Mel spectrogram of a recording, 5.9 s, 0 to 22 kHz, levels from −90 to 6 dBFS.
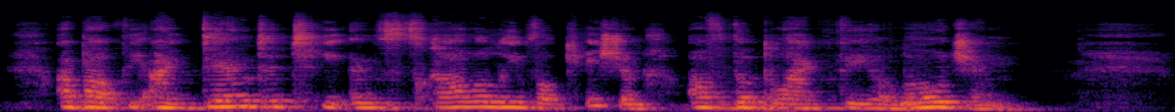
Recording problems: off-mic speech; far
room echo; very slight; dies away in 0.3 s
uneven, jittery; strongly; from 1 to 4.5 s

